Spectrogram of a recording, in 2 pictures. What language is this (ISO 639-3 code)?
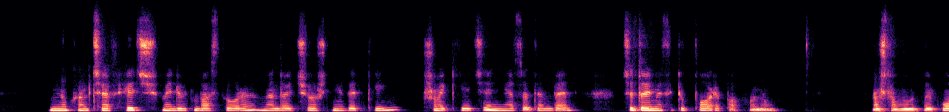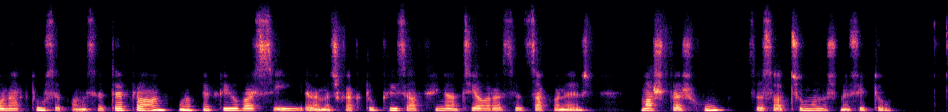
aln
